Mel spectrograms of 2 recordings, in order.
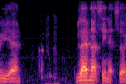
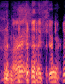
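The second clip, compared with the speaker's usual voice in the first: higher and laughing, giving in; 6 semitones higher, 4 dB louder, much slower than usual. Real, not acted. Host laughing at a friend's video-game logic. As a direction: laugh as you concede.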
